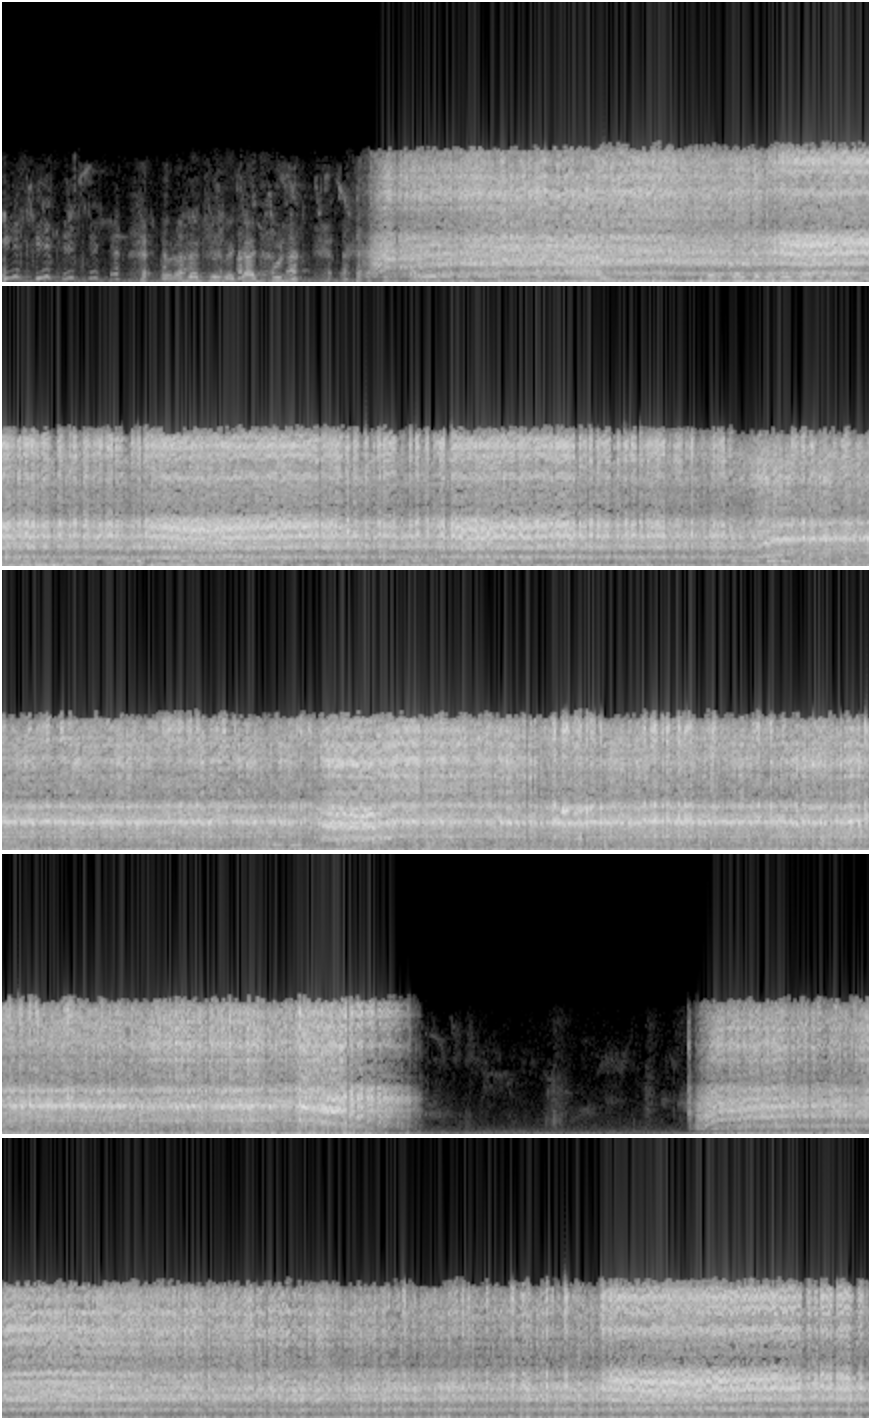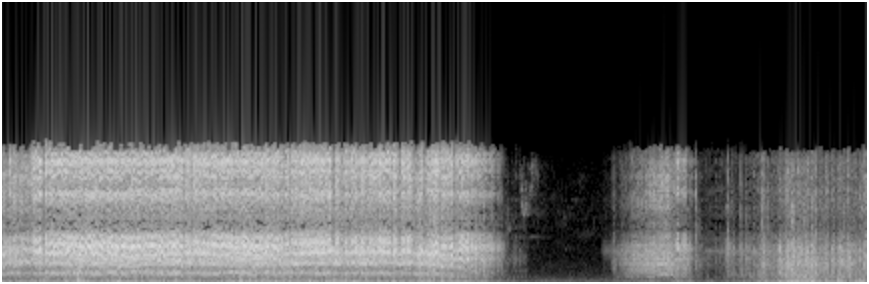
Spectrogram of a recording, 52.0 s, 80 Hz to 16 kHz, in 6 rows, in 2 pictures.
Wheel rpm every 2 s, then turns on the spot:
0, 10, 140, 160, 160, 160, 160, 160, 210, 230, 220, 230, 240, 230, 180, 10, 50, 160, 160, 160, 160, 160, 160, 150, 20, 30.
50-52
